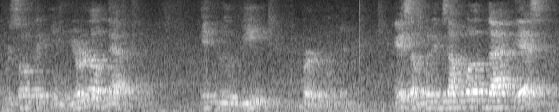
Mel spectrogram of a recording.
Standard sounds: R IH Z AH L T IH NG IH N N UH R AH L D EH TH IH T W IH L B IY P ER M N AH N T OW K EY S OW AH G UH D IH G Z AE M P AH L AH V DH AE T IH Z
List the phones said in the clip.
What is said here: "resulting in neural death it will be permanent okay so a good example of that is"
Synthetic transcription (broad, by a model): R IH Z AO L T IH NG IH N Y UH R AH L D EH T IH T W IH L B IY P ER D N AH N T OW K EY S OW AH G UH D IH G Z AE M P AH L AH V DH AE T IH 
